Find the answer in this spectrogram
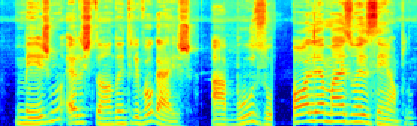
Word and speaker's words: abuso: busco podemos deduzir que a palavra abuso e ela se escreve com s mas tenho mesmo som da letra z e quando a palavra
